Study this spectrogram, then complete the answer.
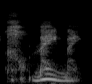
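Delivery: subdued, swallowed plea; choked-back call. A narrator's reading. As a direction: call to her under your breath. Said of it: "只是吞声叫". (低声下气地轻唤)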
